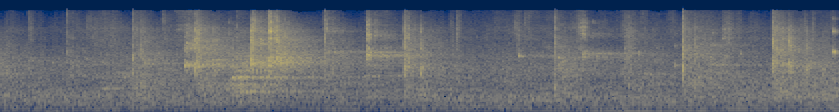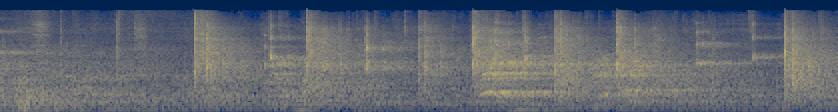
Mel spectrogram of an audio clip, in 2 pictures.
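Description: A ball smacks hard against walls and the floor, echoing in a large hall.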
